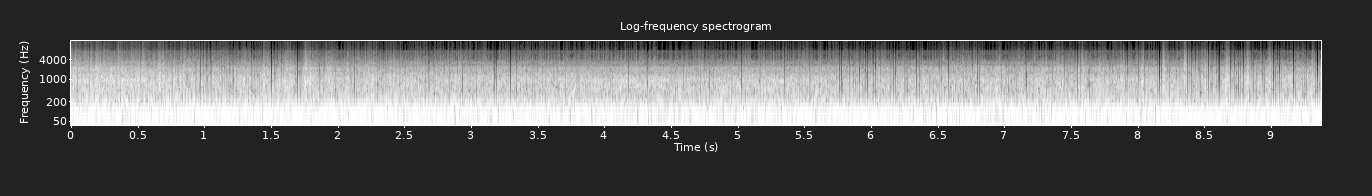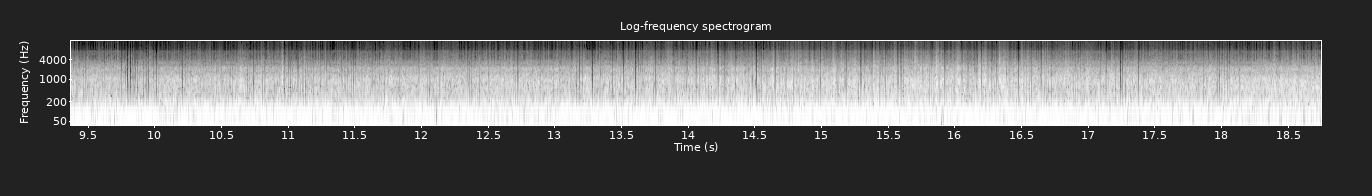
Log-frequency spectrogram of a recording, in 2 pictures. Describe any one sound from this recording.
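Freight cars rumble loudly past on the rails, close by.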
